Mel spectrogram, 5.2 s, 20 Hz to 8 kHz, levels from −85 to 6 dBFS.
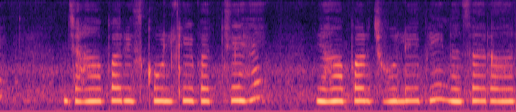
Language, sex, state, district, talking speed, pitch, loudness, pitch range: Hindi, female, Rajasthan, Jaipur, 150 wpm, 335 Hz, -14 LUFS, 330-340 Hz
